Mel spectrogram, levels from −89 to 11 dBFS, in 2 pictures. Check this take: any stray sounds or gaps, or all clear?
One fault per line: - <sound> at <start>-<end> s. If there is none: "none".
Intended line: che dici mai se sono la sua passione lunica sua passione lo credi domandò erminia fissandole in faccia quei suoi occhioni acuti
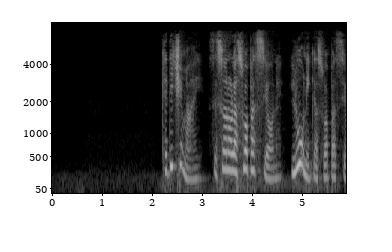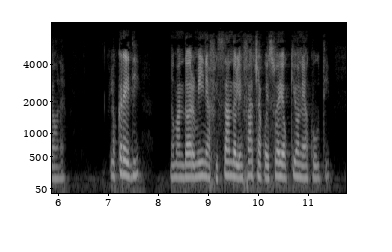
none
